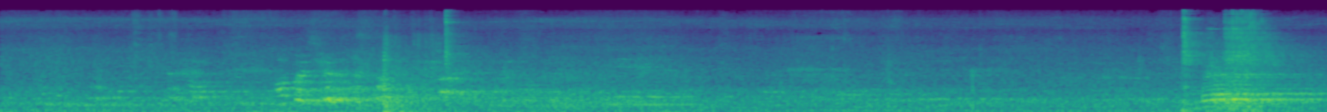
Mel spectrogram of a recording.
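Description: Several adults talk through face masks.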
